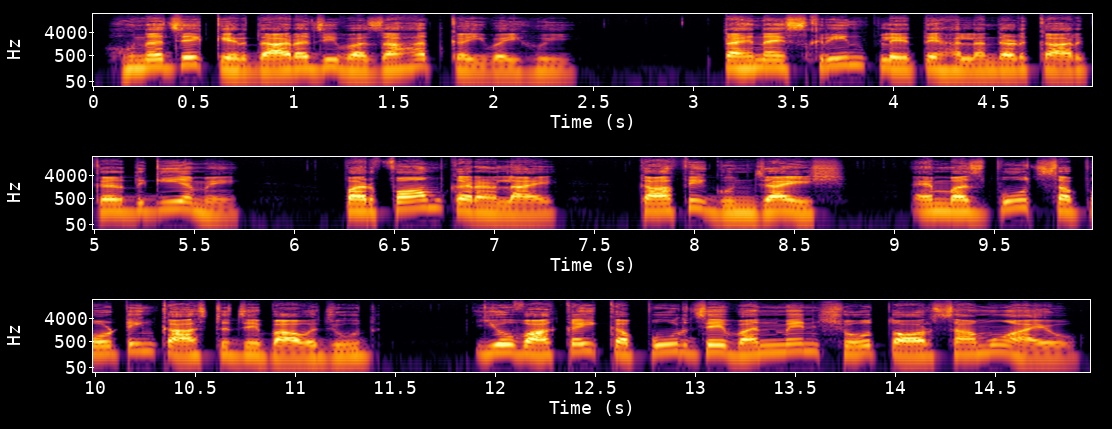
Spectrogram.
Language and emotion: Sindhi, neutral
